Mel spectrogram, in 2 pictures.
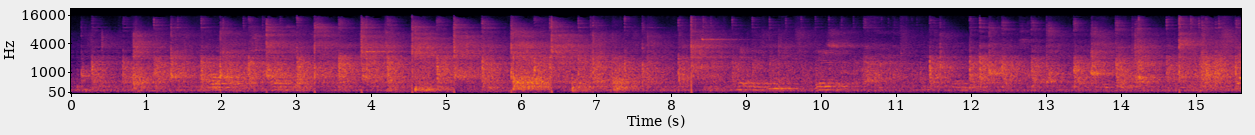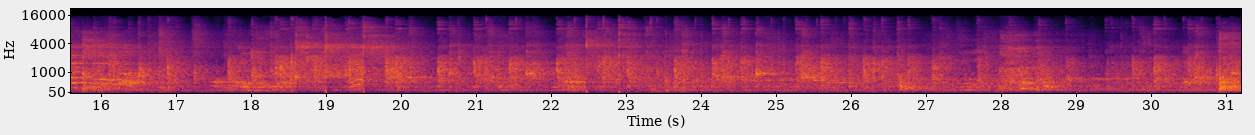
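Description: Table tennis rallies: the ball clicking off rubber paddles and bouncing on the table, many quick clicks in succession.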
